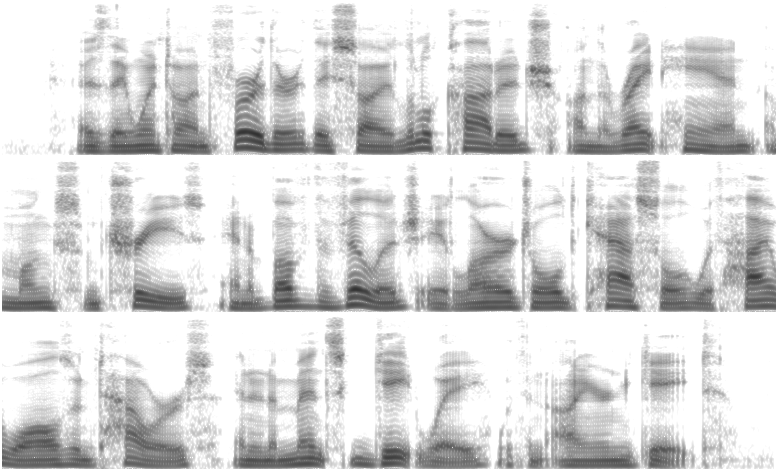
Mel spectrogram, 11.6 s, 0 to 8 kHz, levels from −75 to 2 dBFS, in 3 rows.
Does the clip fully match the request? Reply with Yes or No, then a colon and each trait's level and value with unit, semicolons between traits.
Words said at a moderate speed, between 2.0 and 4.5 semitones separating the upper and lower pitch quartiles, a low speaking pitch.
Yes: average, 195 wpm; average, 3.8 semitones; very low, 95 Hz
